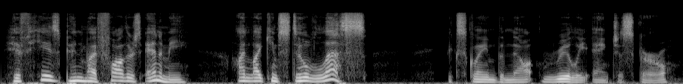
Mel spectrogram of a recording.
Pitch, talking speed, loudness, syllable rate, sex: 135 Hz, 160 wpm, -18 LUFS, 4.8 syllables/s, male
